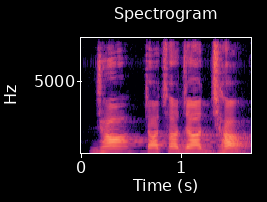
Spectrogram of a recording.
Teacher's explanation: च वर्ग के वर्णों को क्या कहते हैं स्पर्श संघर्षी वर्ण कहते हैं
